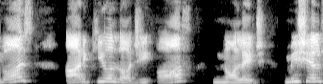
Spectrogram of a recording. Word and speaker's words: Michel: It should be pronounced as Michel Foucault. He was a French historian. Okay, he was a French historian. It is Michel, not Michael, and it is not Foucault, it is Foucault. Okay, it's a French name, so you should pronounce it like that.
